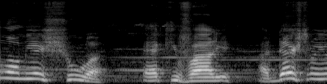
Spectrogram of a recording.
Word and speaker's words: Yeshua: Pronúncia em português, Leshua. Alterou-se o nome do Salvador, de Yeshua para Jesus, para que houvesse o rompimento de todos os seus traços judaicos.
